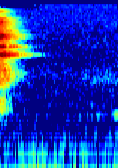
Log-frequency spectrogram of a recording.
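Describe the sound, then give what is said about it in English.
A single bright clink of glasses touching in a toast, quick, with a short ringing tail that fades into quiet background tone. “So cheers, man, to this. Cheers.”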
